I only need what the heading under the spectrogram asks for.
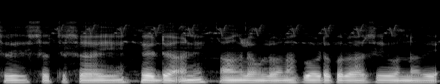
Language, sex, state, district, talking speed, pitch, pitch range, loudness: Telugu, male, Andhra Pradesh, Sri Satya Sai, 110 wpm, 95 Hz, 95-100 Hz, -16 LUFS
